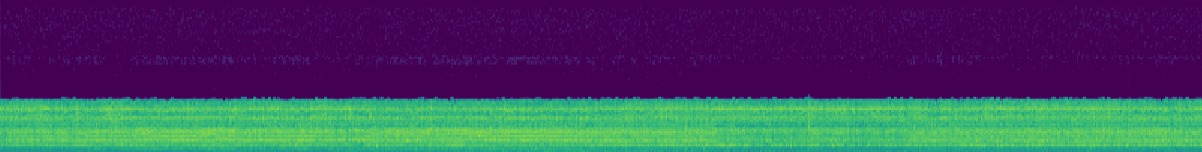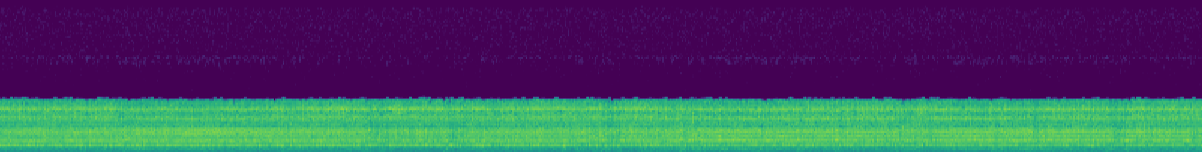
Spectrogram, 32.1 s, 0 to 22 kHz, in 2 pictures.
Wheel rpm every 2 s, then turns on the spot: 160, 160, 160, 160, 150, 150, 150, 150, 150, 150, 150, 150, 160, 160, 160, 160.
none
